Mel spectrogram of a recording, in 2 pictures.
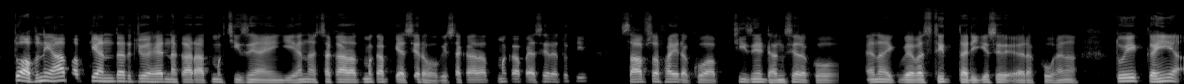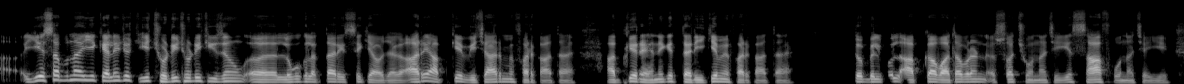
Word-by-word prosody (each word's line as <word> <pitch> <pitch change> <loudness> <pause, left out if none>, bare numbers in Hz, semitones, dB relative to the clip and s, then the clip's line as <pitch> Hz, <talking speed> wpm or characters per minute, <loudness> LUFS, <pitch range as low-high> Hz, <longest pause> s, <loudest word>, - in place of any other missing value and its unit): तो 200 - +5
अपने 170 +2 +6
आप 180 +4 +6
आपके 165 +1 +1
अंदर 145 -2 +2
जो 140 -1 +2
है 125 +1 +4
नकारात्मक 110 0 0
चीज़ें 110 0 -3
आएँगी 100 0 -2
है 105 +2 -1
ना। 115 -1 -3
सकारात्मक 115 +2 +1
आप 120 -4 0
कैसे 100 - +1
रहोगे, 90 -2 -5
सकारात्मक 110 +7 -3
आप 125 - -2
ऐसे 135 - -2
रहते 125 +3 -6
हो 145 - -26
कि 155 - -14 0.4
साफ़-सफ़ाई 125 +1 +2
रखो 105 - -3
आप, 100 -1 -1
चीज़ें 125 0 -2
ढंग 105 -1 -1
से - - 0
रखो, 100 0 -4 0.4
है 110 - 0
ना, 120 0 +1
एक 110 - -3
व्यवस्थित 110 +3 +1
तरीके 105 0 +2
से 110 0 -1
अ, - - -1
रखो, 95 0 -7
है 100 - -3
ना। 110 -3 -5 0.4
तो 150 - +1
ये 160 - +6
कहीं 140 +4 +5
अ, - - 0 0.3
ये 180 +11 +3
सब 195 +1 +2
ना 215 - +3
ये 200 -1 +2
कह 170 - +8
लें 180 +2 +1
जो 195 0 +1
ये 160 - +3
छोटी-छोटी 155 +1 +2
चीज़ों 145 -1 -1
अ, 110 -3 +2
लोगों 110 +3 -1
को 130 - -5
लगता 120 +2 -1
है 130 - +5
अरे! 120 - -1
इससे 115 +2 -5
क्या 105 -1 -1
हो 95 - -1
जाएगा, 95 +1 -4
अरे! 120 +7 +3
आपके 145 -2 -2
विचार 115 +3 0
में 125 -1 -5
फ़र्क 100 -5 -4
आता 85 0 -5
है, 85 - -10 0.3
आपके 105 +7 +3
रहने 105 +4 0
के 135 - +2
तरीक़े 105 +5 +4
में 125 -2 0
फ़र्क 100 -4 -3
आता 90 0 -7
है। 85 - -14 0.6
तो 130 - +3
बिल्कुल 125 +4 -2
आपका 110 +4 +3
वातावरण 120 +2 +2
स्वच्छ 115 0 -5
होना 100 -1 -5
चाहिए, 100 +3 -7
साफ़ 115 0 +2
होना 90 -1 -7
चाहिए 85 -1 -12
115 Hz, 225 wpm, -25 LUFS, 105-130 Hz, 0.6 s, कह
